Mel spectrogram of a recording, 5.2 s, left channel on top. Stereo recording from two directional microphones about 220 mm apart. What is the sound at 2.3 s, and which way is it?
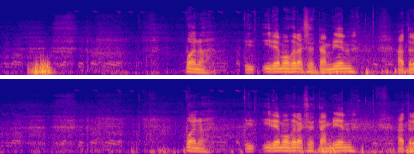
Speech, 25° left (ahead or behind).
